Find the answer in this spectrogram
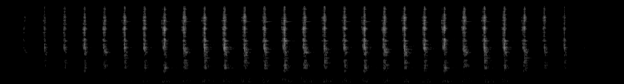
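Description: Mechanical watch ticking steadily, about five ticks a second. It fades in over the first second and fades out just before the end.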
